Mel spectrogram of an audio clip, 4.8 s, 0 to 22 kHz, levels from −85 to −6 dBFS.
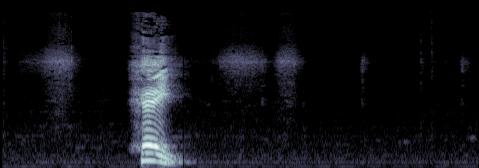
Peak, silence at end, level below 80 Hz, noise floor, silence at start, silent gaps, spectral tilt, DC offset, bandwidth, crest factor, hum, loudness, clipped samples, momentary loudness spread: -2 dBFS; 3.05 s; -66 dBFS; -66 dBFS; 1.35 s; none; -4.5 dB/octave; under 0.1%; 16.5 kHz; 24 dB; none; -15 LUFS; under 0.1%; 29 LU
